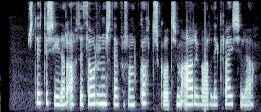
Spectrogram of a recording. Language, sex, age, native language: Icelandic, female, 20-29, Icelandic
